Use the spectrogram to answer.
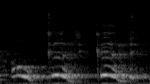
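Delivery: high, delighted "good, good"; gleeful, as if in on the joke; delighted bikers. Retold or imitated. Bikers pleased about Noah's Ark.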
